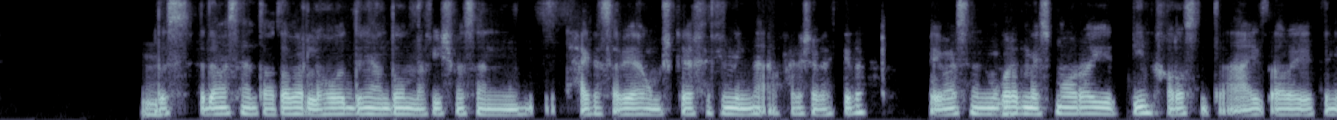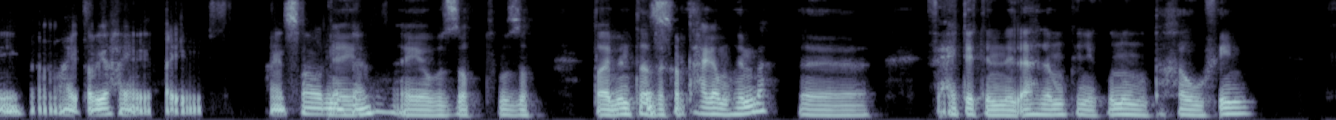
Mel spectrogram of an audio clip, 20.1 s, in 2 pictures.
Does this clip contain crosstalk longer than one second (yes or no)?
no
